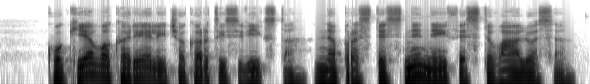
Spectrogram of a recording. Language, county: Lithuanian, Šiauliai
